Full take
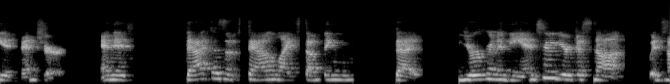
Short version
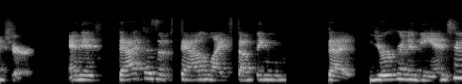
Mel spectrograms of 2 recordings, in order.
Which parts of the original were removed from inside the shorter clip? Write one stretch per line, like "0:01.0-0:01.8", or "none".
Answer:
0:01.4-0:01.7
0:04.3-0:04.5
